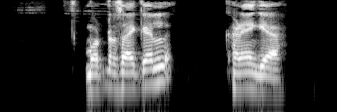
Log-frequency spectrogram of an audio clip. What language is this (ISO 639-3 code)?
mki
